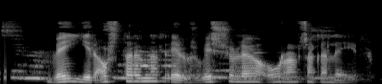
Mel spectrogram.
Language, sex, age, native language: Icelandic, male, 30-39, Icelandic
